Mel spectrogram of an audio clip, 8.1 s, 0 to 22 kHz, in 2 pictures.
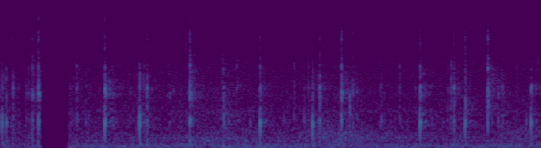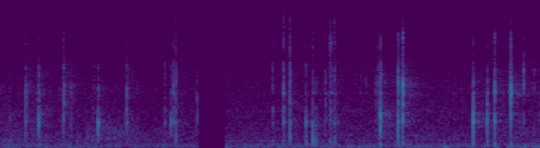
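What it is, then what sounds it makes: Plastic game controller. Painted fingernails scratch and tap the shell of a small, hollow, black plastic PS4 controller. Sharp, bright clicks and light scratchy crunches repeat over a faint hiss, with two brief silent gaps. Each tap dies away almost instantly with no ring.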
